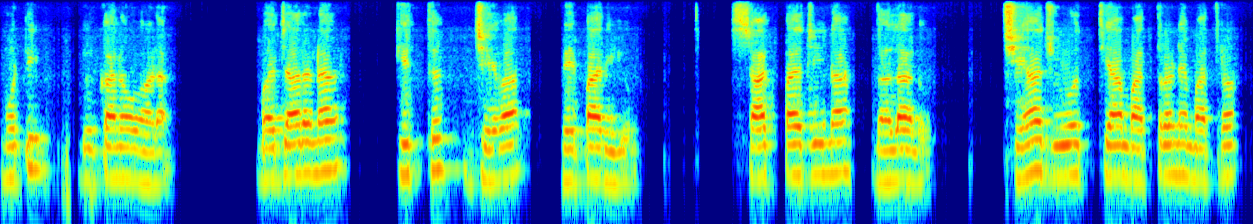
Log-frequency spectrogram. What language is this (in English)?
Gujarati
